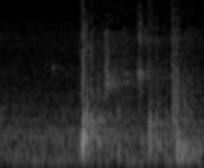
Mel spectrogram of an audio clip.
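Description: Tennis racket striking the ball: a sharp pop of the serve a little under a second in, then two more sharp hits in quick succession as the ball is returned and played at the net.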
